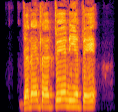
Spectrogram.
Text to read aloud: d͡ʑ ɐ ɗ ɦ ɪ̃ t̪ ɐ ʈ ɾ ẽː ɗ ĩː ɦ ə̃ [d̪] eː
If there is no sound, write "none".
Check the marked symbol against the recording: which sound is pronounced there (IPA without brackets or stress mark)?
t̪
